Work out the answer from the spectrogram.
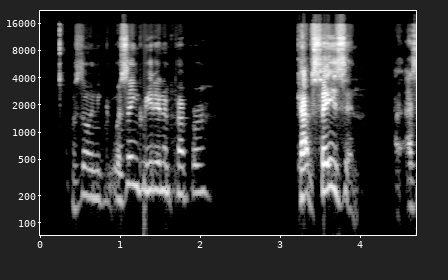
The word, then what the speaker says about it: capsaicin: Capsaicin. That's how you pronounce it. Capsaicin.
